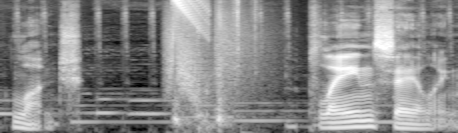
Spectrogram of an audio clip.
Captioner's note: slide whooshes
